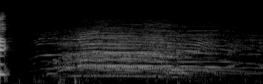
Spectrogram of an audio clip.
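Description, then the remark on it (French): A live audience, asked by a performer to scream for no reason, erupts into a loud, sustained group shout after a brief silence, many voices yelling together in one unbroken roar that holds steady for a couple of seconds. “Mettons que, euh, out of nowhere, je fais comme, OK, est-ce que ça vous tente de crier pour rien?”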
